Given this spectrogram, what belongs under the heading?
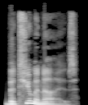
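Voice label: "bituminize", British English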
